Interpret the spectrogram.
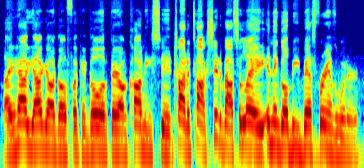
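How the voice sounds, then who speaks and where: Blunt, slightly raspy woman on a livestream. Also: medium pitch, steady tone, moderate pace, dry recording. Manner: blunt, profane, gossipy. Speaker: livestream host. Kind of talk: casual livestream chat, reading viewer comments.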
